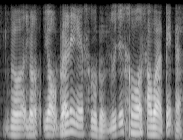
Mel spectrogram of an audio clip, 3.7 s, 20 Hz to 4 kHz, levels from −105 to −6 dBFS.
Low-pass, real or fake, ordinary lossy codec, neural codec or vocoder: 3.6 kHz; fake; none; codec, 24 kHz, 1 kbps, SNAC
